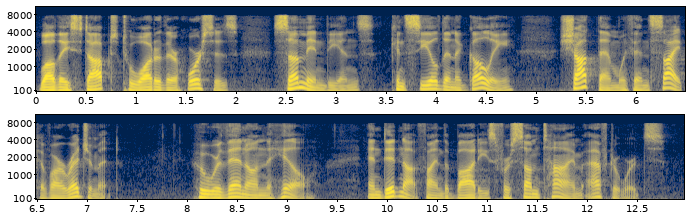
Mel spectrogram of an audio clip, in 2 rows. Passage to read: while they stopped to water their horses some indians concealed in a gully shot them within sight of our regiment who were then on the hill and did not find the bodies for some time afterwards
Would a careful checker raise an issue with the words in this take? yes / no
no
